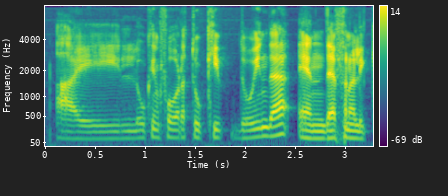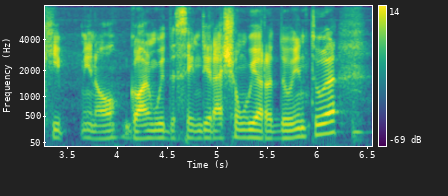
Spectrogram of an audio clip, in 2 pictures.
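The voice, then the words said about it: Italian-accented English. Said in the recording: “Where is your accent from? ... Born and raised in Italy. ... North side of Italy”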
